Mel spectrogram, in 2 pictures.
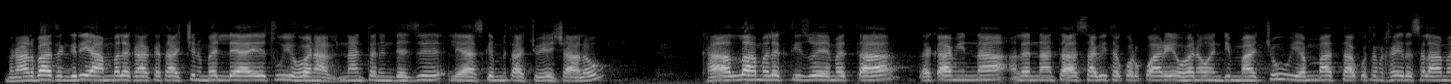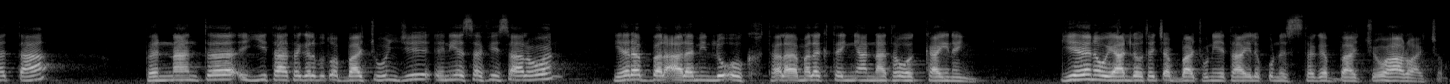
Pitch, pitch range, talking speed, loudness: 195 Hz, 185-205 Hz, 90 wpm, -24 LUFS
